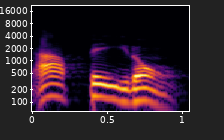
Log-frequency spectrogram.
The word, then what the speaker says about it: apeiron: Ele deu o nome de apeiron, vamos dizer assim, pronunciar assim, apeiron, né?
